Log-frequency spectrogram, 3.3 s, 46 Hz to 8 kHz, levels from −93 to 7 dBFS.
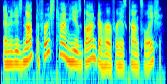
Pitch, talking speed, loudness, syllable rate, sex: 185 Hz, 270 wpm, -21 LUFS, 5.7 syllables/s, female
